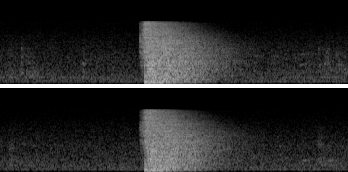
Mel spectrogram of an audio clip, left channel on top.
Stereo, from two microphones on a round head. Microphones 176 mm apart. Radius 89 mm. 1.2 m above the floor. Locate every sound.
1.4 s a gunshot: 45° left (ahead or behind), 1.0 m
